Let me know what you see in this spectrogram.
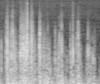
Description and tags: wind windy storm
